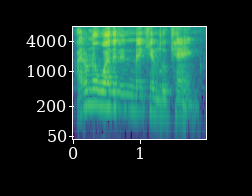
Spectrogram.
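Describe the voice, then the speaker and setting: A man in his thirties hosting a casual, rambling review in a halting, searching way, with laid-back slangy enthusiasm. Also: fairly high pitch, very animated. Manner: hesitant, halting, searching for words. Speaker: video host reviewing films. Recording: roomy, echoey sound.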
